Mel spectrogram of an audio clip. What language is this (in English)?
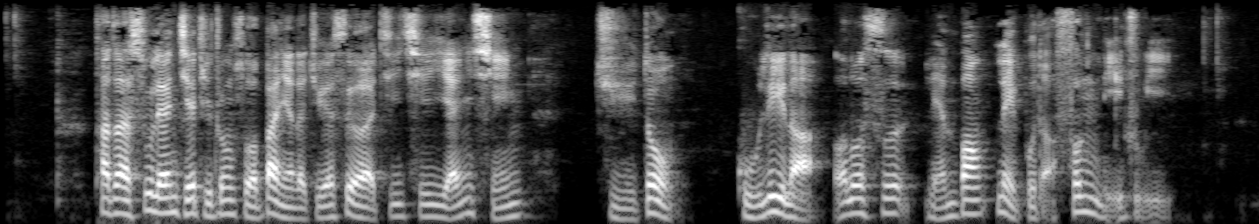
Chinese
